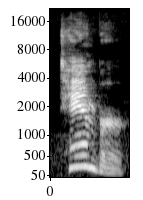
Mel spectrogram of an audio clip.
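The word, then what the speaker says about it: timbre: musical terms thrown around things like tamber which is pronounced timber in the series because whoever was doing the voice acting wasn't aware of how to pronounce it or Rune and so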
